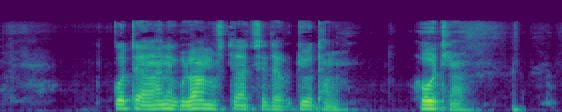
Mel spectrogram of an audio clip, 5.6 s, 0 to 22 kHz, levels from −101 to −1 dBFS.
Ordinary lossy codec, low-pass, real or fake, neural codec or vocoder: AAC, 64 kbps; 9.9 kHz; fake; codec, 16 kHz in and 24 kHz out, 1.1 kbps, FireRedTTS-2 codec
